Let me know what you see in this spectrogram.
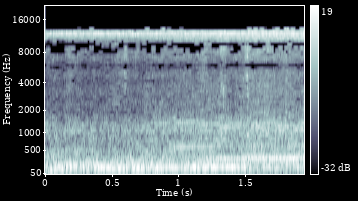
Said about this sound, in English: And then we notice this, we stop, but you can hear the engine is still at full rev. Yeah, you can hear the RPMs are way up, right? And then you can't turn off the car.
